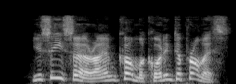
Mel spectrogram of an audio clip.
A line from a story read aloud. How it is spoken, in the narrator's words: I exclaimed, assuming the cheerful,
